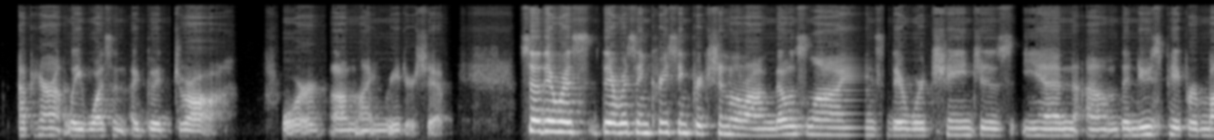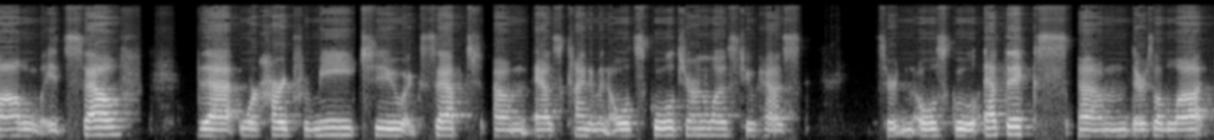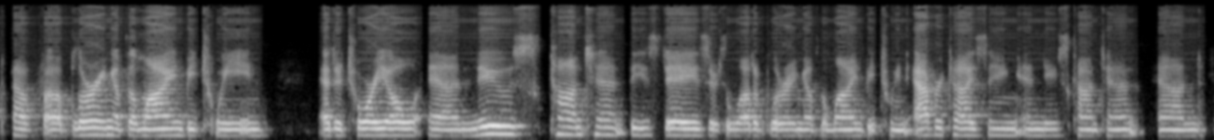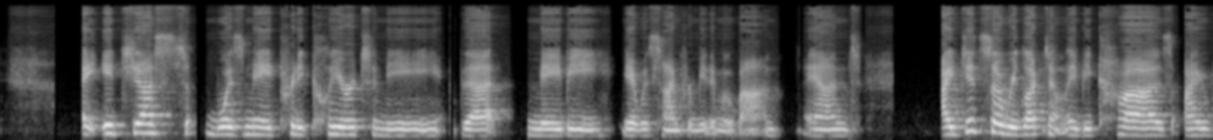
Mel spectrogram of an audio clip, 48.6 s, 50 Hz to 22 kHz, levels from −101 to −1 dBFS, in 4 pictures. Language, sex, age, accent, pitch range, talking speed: English, female, 50-69, American, 180-210 Hz, 130 wpm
